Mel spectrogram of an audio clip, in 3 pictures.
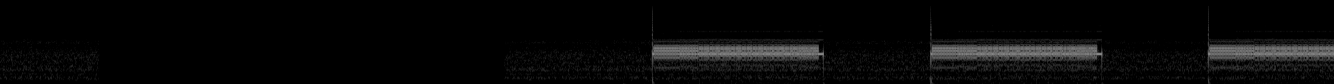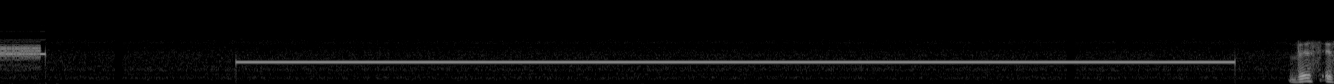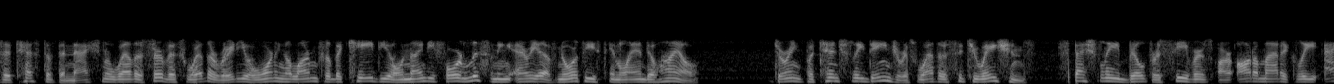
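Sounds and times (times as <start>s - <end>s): steady warning alarm tone: 6.5s - 8.3s, 9.3s - 11.0s, 12.1s - 13.8s
harsh digital data screech: 9.3s - 11.0s, 12.1s - 13.8s.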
